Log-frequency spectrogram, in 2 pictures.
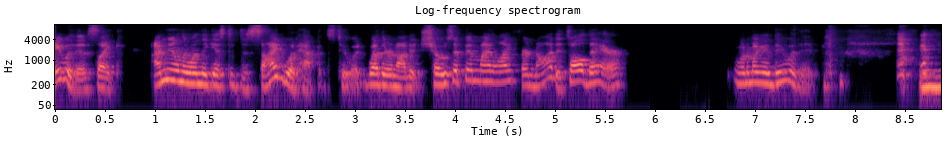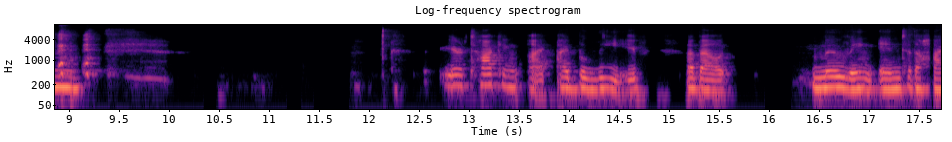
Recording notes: Audio version of May 6, 2022 Zoom call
